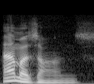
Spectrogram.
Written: AMAZONS

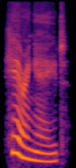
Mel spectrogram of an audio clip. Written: hear

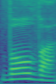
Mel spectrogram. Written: volva

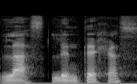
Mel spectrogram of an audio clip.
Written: lentils

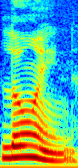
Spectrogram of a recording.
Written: loin

